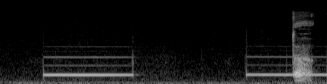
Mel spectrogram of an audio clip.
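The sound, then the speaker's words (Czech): A telephone on a wobbly little table in a hallway rings in two long, steady electronic tones separated by a short pause, clear, with a brief burst of voice overlapping the second ring. “Tohle je můj telefon na vratkém stolku v předsíni.”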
